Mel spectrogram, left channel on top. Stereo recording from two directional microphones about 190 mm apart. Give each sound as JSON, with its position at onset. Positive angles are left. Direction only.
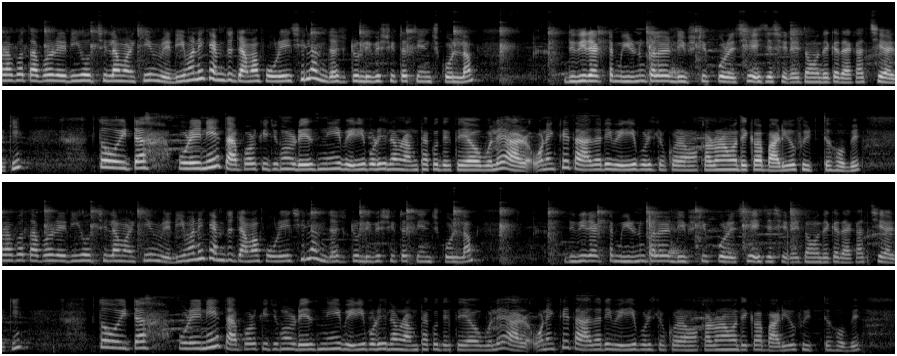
{"t": 0.0, "sound": "speech", "side_deg": 25}
{"t": 13.1, "sound": "speech", "side_deg": 30}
